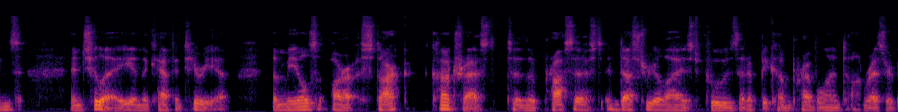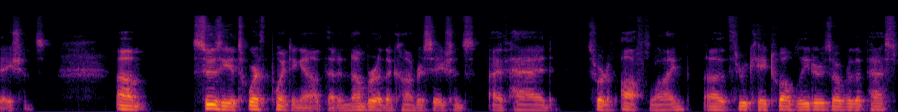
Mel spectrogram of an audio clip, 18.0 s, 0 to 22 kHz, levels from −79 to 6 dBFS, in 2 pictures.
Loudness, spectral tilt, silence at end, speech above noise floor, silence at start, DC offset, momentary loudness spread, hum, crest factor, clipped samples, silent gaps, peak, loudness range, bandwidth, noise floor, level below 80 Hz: -28 LUFS; -6 dB/octave; 0 s; 26 dB; 0 s; under 0.1%; 13 LU; none; 22 dB; under 0.1%; none; -6 dBFS; 8 LU; 12.5 kHz; -54 dBFS; -56 dBFS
